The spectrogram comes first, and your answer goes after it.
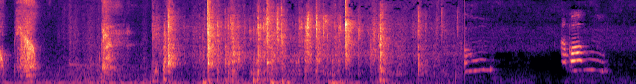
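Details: Pet cat indoors: rustling, thumps and clicks give way to two clear drawn-out meows near the end, each wavering and falling, about a second and a half apart.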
